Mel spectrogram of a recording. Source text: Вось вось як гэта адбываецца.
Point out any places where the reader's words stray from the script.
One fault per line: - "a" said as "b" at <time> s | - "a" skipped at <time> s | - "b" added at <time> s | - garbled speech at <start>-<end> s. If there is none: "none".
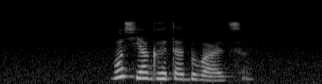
- "вось" skipped at 1.4 s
